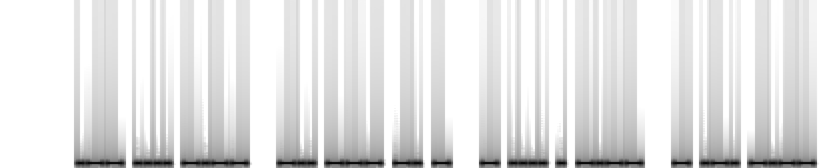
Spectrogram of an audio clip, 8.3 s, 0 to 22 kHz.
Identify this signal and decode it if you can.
Morse code, heard as a keyed tone, about 25 wpm, 700 Hz. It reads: WHY DONT THEY TRY
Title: Sentences from Top 1000 Words - Review Part 5 - 25wpm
